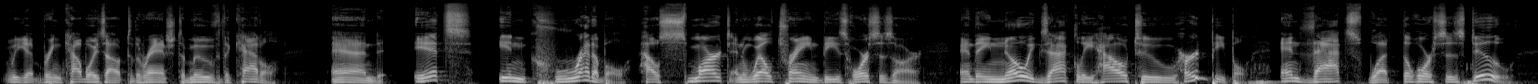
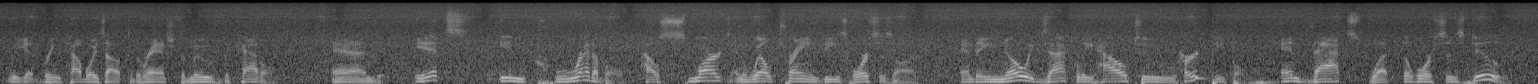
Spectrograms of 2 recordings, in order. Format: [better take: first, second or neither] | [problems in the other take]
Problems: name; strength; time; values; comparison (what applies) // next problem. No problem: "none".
first | hiss; loud; throughout; 2 dB below the speech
